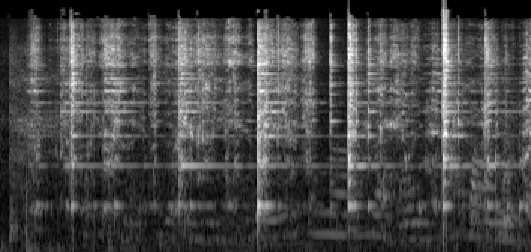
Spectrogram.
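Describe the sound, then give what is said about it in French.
A spoon clinks against a saucepan, giving several sharp metallic clanks at an irregular pace, each with a short ringing tail, between softer scraping taps. “C'était la cuillère dans la casserole.”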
